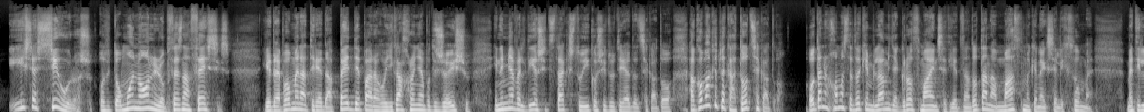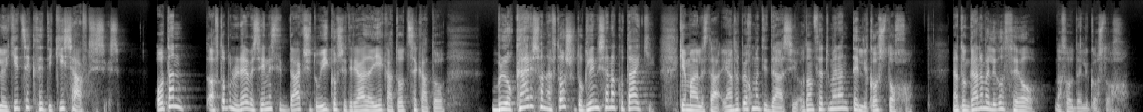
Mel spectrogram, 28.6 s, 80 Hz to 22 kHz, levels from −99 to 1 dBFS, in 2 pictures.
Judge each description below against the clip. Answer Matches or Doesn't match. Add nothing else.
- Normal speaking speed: Doesn't match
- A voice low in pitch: Doesn't match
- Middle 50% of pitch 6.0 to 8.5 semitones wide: Doesn't match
